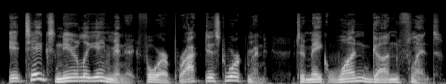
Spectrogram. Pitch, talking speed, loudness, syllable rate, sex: 125 Hz, 190 wpm, -16 LUFS, 5.5 syllables/s, male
